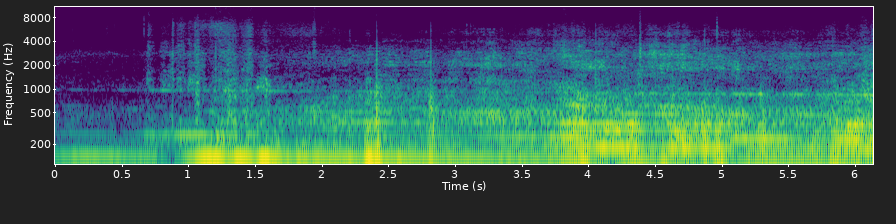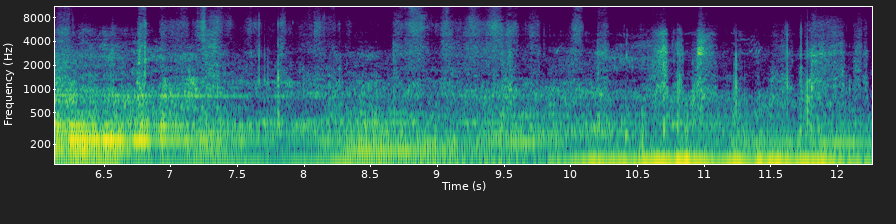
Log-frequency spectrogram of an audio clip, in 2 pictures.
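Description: An engine running close by, getting louder about a second in, its pitch shifting up and down in steps.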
